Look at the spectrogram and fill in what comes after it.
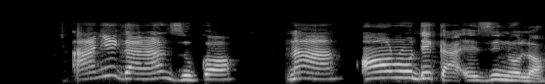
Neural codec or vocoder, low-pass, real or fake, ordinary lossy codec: none; 7.2 kHz; real; AAC, 32 kbps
